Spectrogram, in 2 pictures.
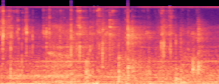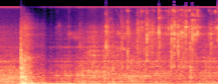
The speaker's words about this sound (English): That's just the boot lid. There we go. It has an electronic boot, it's a convertible, and it has an electronic boot lid, which when opened, I can find it. Yes, which when opened makes this weird noise.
